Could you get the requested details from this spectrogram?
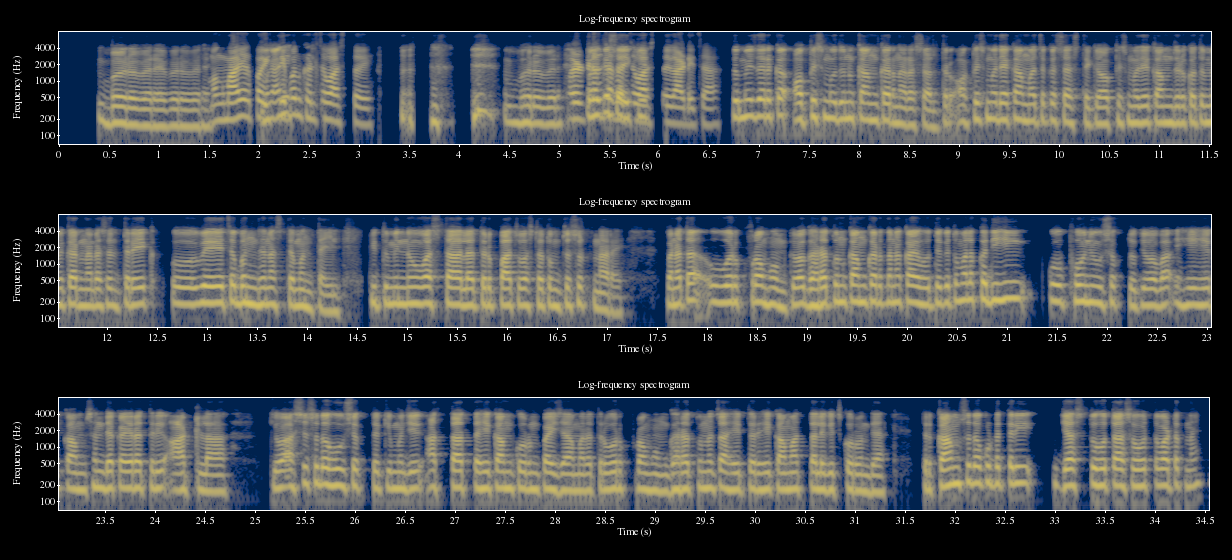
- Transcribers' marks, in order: other noise; chuckle; laughing while speaking: "बरोबर"; in English: "वर्क फ्रॉम होम"; in English: "वर्क फ्रॉम होम"
- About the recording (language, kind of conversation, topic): Marathi, podcast, भविष्यात कामाचा दिवस मुख्यतः ऑफिसमध्ये असेल की घरातून, तुमच्या अनुभवातून तुम्हाला काय वाटते?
